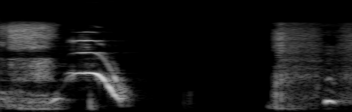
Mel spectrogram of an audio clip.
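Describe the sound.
A loud sneeze: a sharp breathy burst with a voiced rising-falling cry, then a short silence before a second noisy, breathy sound.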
